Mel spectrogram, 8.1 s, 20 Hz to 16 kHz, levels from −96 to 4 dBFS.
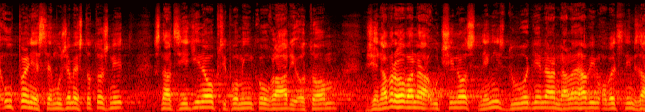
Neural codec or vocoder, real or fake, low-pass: vocoder, 48 kHz, 128 mel bands, Vocos; fake; 14.4 kHz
